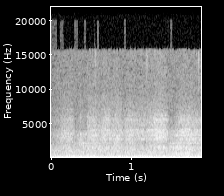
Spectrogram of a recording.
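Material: Nothing is struck.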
